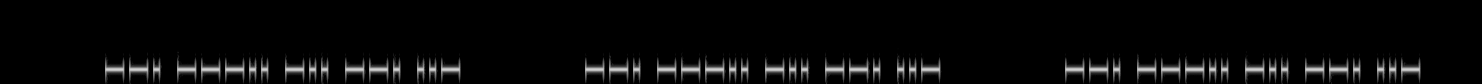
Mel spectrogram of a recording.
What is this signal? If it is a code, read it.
Morse code, heard as a keyed tone, about 20 wpm, 700 Hz. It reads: G8DGU G8DGU G8DGU
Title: DXCC-100 Call Signs - 5 Characters - Repeated 3x - 20wpm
